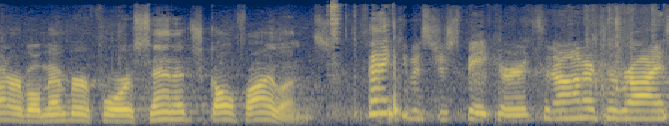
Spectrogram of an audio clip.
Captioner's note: speaking French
